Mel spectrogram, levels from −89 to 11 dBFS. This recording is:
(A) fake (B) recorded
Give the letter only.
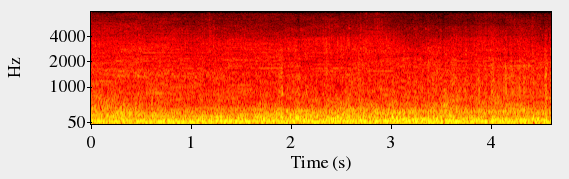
A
